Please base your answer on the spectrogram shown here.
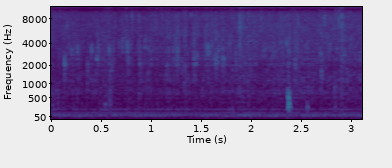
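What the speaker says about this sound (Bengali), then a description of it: "পেঁয়াজটা আমার ভালো মতো কষানো হয়ে গিয়েছে" Onion and tomato paste with bay leaves and green chillies frying in a pan, a quiet steady sizzle and crackle with faint stirring, no voices.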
